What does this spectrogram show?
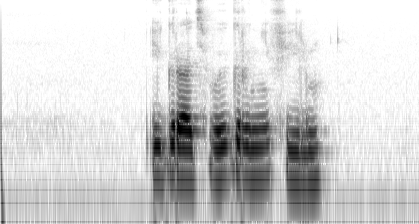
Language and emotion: Russian, neutral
